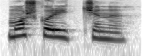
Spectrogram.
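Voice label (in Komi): "мошкоритчыны", Komi, female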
